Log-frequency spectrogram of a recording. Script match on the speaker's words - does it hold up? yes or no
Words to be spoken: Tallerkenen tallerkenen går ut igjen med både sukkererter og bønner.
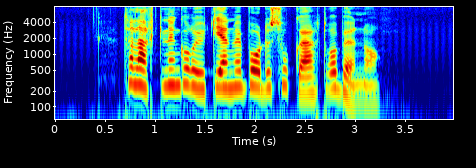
no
